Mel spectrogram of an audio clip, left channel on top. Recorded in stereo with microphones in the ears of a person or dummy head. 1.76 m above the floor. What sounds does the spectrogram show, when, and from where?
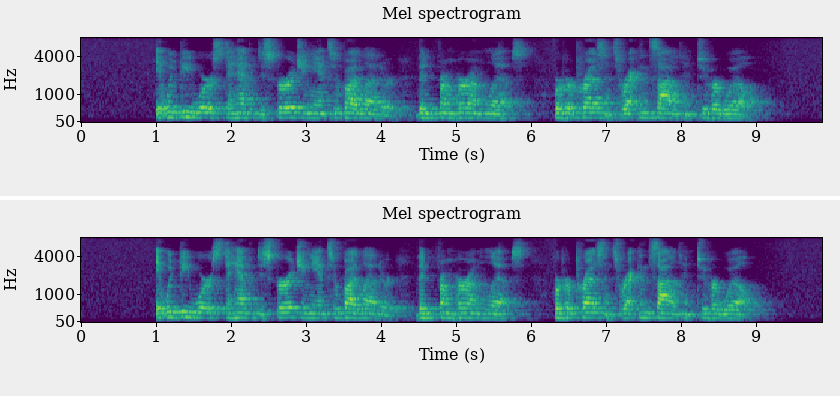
1.0 s a woman speaking: 35° right (ahead or behind), 0.6 m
